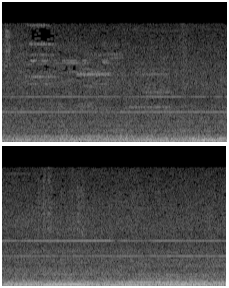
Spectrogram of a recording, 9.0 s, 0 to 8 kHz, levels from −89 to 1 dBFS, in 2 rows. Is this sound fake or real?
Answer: real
